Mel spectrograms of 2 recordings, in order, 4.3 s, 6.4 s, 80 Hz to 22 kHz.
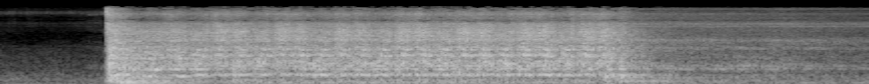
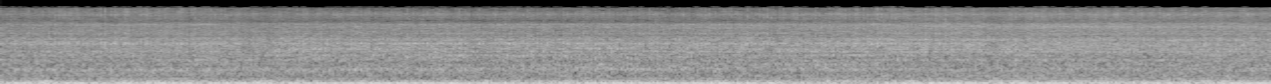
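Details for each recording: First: Ford inline-six in a Willys sedan delivery, first start 15 years after install, with a rebuilt carburetor: the starter cranks evenly for about 2.5 seconds and the engine never catches; no start with the electric choke stuck closed, needing readjustment. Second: Ford 250 inline six in a Willys sedan delivery, first start 15 years after install, after choke adjustment and timing: even, steady idle with no misses or knocks, then a short rev rise; lifters were noisy earlier; smooth running engine.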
